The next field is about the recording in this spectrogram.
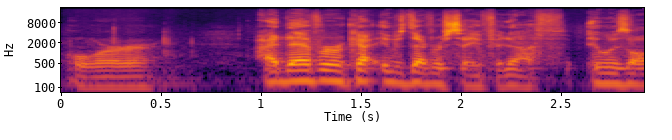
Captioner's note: nasally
